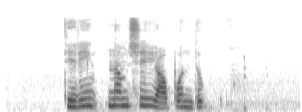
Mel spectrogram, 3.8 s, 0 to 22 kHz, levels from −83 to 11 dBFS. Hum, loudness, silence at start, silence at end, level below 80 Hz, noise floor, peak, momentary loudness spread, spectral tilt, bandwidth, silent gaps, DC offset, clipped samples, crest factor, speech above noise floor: none; -26 LUFS; 0.8 s; 1.2 s; -70 dBFS; -71 dBFS; -10 dBFS; 6 LU; -4.5 dB/octave; 11.5 kHz; none; under 0.1%; under 0.1%; 18 dB; 46 dB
